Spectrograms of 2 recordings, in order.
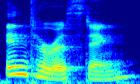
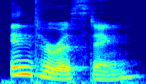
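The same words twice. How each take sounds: First: Every syllable of the word is pronounced. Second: Every syllable of the word is pronounced.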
